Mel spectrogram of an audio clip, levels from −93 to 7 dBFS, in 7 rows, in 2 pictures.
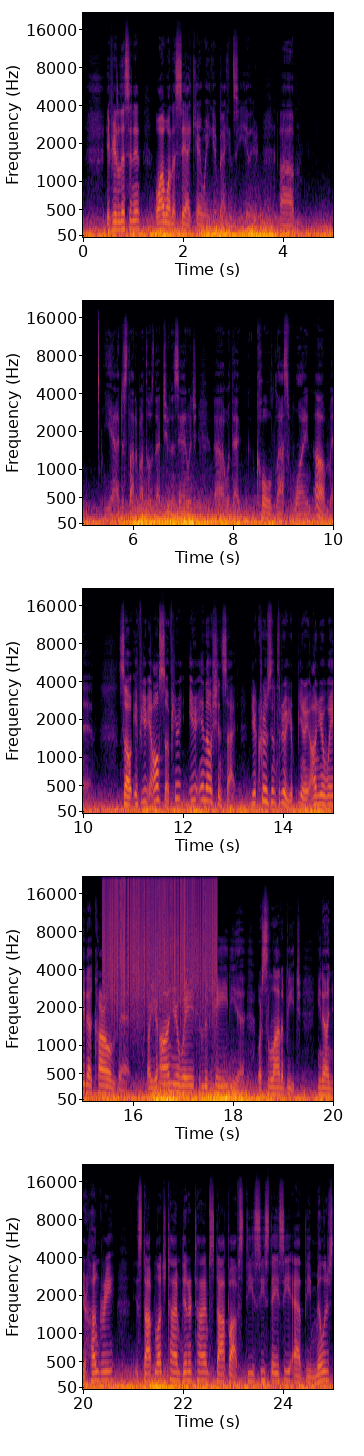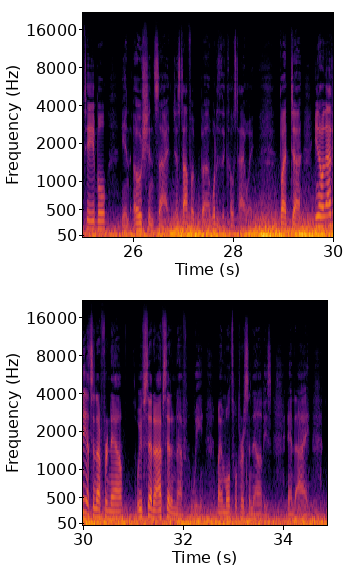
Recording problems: crackling; loud; from 15 to 18 s; 3 dB below the speech
wind noise on the microphone; occasional gusts; 10 dB below the speech

